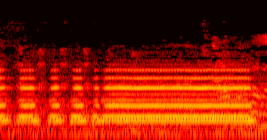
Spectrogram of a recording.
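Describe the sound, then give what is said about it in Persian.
Celebratory car horn honking in one sustained, loud blast with a steady tone, briefly wavering at the start before holding on. “اینم بوق شادی.”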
